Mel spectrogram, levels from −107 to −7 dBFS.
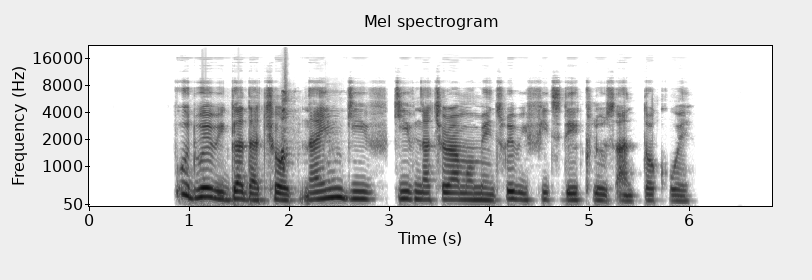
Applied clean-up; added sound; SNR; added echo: neural mask model DeepFilterNet 3.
